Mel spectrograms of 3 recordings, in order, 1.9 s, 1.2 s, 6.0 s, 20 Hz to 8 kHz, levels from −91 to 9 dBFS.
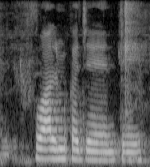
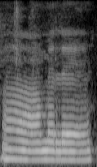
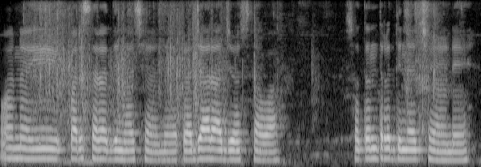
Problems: background sounds at intervals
